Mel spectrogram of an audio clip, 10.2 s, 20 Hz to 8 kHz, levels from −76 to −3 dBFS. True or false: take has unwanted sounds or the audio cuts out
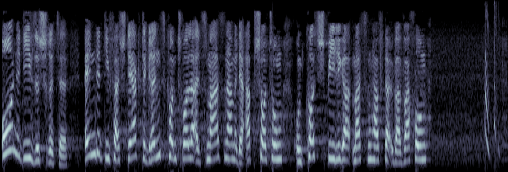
true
